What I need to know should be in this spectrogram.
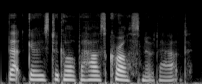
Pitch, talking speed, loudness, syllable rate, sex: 205 Hz, 210 wpm, -19 LUFS, 6.0 syllables/s, female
